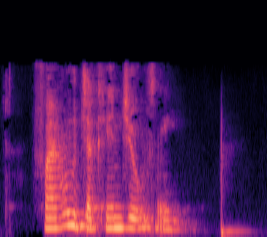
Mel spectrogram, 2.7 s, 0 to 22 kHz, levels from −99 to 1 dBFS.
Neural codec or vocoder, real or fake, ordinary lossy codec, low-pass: codec, 16 kHz, 1 kbps, X-Codec, HuBERT features, trained on balanced general audio; fake; MP3, 32 kbps; 7.2 kHz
